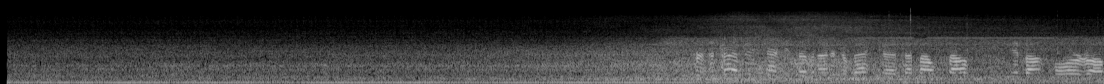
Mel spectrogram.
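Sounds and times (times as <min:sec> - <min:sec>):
aircraft engine idling: 0:00.1 - 0:11.0.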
